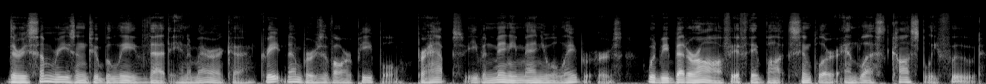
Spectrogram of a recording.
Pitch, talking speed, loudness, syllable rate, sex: 90 Hz, 190 wpm, -19 LUFS, 5.2 syllables/s, male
